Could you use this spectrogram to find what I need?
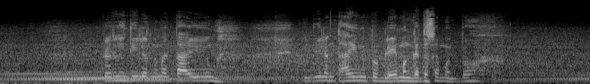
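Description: A man speaks tensely and close by.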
